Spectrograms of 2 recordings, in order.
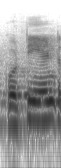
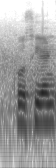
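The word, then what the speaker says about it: quotient: इसको कोटिएंट नहीं बोलते, कोशिएंट बोलते हैं।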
